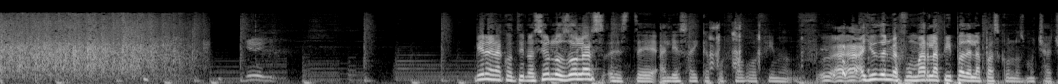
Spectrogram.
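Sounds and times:
crowd applause at a tenth-anniversary celebration: 0:00.0 - 0:02.1
speech: 0:02.4 - 0:02.9, 0:04.8 - 0:10.5
laughter: 0:07.0 - 0:08.5.

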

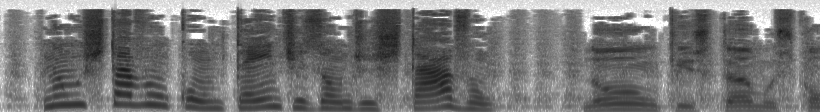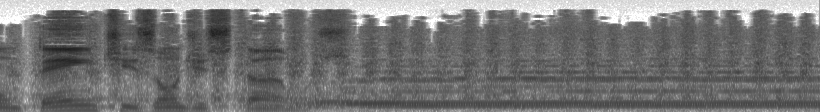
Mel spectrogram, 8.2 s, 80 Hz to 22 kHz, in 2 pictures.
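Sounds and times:
rumbling hissing wash of a passing train: 0:00.0 - 0:08.1
speech: 0:00.2 - 0:06.0
lit train's steam whistle: 0:05.0 - 0:08.1.

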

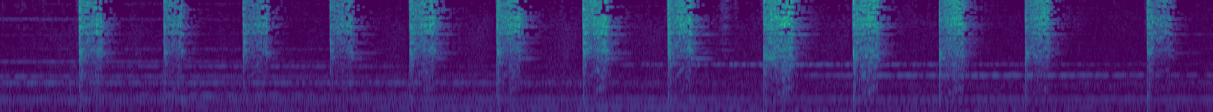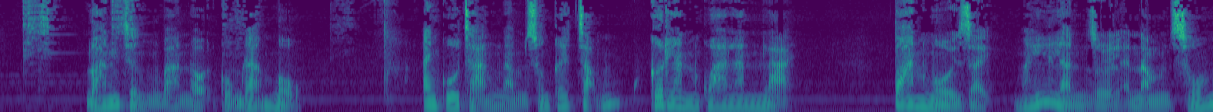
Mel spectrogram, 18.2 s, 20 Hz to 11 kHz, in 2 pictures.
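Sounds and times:
sharp knife drawn across a whetstone: 0:00.6 - 0:08.0, 0:08.6 - 0:09.6, 0:11.6 - 0:11.8
speech: 0:09.8 - 0:11.4, 0:12.3 - 0:15.1, 0:15.8 - 0:18.2.

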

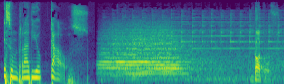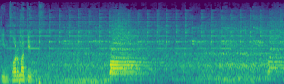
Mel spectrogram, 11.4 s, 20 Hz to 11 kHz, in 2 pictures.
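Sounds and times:
speech: 0:00.1 - 0:03.4, 0:05.1 - 0:06.6, 0:07.9 - 0:08.2
passing train horn blast: 0:01.9 - 0:03.9, 0:07.8 - 0:08.8, 0:11.0 - 0:11.3
passing train steady rolling rumble: 0:02.2 - 0:11.3.

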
